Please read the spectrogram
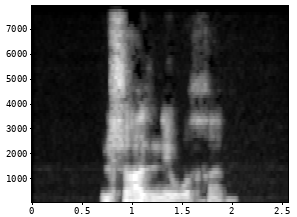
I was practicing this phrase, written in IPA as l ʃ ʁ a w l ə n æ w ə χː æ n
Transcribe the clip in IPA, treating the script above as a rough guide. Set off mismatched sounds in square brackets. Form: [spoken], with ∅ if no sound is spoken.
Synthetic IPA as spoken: l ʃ ʁ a [∅] l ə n [i] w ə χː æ [m]

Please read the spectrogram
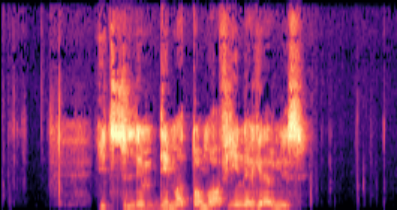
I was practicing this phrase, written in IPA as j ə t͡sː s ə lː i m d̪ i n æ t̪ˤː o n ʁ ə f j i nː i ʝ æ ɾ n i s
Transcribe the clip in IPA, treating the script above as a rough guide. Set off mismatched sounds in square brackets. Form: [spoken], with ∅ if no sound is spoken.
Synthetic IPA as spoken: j ə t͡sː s ə lː i m d̪ i [m] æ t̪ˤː o [m] ʁ ə f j i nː [æ] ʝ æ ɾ n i s

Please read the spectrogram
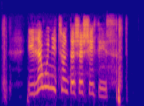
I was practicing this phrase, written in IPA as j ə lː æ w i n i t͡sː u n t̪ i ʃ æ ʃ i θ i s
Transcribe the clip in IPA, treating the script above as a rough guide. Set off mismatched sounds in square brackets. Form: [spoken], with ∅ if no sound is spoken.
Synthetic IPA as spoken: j ə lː æ w i n i t͡sː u n t̪ [æ] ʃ æ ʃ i θ i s

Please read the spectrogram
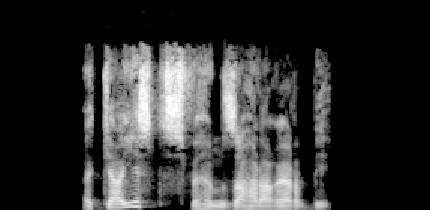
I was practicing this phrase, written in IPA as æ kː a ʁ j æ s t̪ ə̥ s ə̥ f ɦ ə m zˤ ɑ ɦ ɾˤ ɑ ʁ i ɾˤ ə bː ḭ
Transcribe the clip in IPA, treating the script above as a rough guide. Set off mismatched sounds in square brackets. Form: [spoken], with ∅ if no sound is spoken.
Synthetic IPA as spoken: æ kː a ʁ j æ s t̪ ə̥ s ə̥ f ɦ ə m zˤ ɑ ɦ ɾˤ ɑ ʁ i ɾˤ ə bː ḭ

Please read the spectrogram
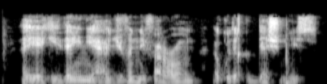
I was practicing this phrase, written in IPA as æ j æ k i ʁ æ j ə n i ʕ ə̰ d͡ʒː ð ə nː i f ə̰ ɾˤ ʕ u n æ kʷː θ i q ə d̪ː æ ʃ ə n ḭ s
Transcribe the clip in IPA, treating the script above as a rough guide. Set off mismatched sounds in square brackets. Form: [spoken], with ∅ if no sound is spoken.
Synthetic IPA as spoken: æ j æ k i [ð] æ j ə n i ʕ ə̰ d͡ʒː [v] ə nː i f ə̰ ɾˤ ʕ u n æ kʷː [ð] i q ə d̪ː æ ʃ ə n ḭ s

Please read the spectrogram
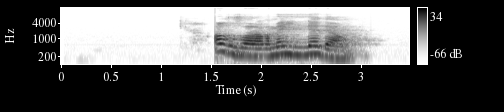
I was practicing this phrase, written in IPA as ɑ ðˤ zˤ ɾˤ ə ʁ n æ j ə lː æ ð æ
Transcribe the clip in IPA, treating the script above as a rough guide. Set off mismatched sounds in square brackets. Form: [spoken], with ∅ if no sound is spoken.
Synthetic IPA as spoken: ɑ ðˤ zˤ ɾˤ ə ʁ [m] æ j ə lː æ ð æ

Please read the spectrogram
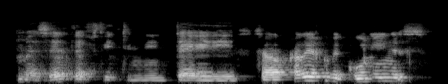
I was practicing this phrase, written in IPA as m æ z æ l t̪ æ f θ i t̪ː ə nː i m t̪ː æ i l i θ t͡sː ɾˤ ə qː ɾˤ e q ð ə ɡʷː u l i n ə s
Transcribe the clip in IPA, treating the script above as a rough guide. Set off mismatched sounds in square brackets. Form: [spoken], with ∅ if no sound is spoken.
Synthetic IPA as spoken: m æ z æ l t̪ æ f θ i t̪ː ə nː i [n] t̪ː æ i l i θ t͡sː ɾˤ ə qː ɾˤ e q ð ə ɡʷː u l i n ə s

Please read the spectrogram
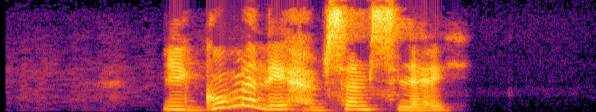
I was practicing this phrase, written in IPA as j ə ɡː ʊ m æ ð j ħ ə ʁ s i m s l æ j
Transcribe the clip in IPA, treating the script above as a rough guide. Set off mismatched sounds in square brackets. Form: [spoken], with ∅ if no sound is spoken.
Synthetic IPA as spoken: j ə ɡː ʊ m æ ð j ħ ə [v] s [æ] m s l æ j

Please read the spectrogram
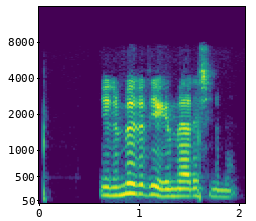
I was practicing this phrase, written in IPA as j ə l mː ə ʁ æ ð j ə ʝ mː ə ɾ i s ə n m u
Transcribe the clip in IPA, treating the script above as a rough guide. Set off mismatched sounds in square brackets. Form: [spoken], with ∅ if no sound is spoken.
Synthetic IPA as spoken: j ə l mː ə [ð] æ ð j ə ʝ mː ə ɾ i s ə n m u

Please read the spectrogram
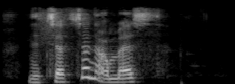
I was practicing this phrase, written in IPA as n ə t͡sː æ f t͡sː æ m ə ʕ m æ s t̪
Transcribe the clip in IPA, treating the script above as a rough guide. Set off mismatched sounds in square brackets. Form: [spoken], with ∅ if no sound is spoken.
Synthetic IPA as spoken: n ə t͡sː æ [θ] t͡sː æ [n] ə [ʁ] m æ s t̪

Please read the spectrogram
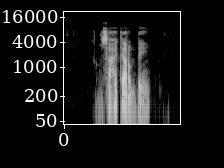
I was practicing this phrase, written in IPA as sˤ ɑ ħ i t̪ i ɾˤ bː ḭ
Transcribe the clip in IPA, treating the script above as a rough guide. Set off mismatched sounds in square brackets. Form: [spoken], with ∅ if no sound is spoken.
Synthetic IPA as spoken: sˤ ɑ ħ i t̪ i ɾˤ bː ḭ

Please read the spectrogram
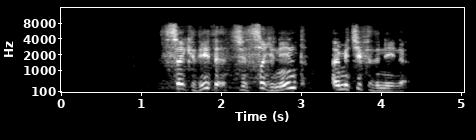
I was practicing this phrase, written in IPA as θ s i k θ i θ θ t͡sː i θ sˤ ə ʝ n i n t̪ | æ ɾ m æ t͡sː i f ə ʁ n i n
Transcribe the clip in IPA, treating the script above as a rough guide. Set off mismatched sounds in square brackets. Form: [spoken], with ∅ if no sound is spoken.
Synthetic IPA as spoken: θ s [æ] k [ð] i θ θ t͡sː i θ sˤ ə ʝ n i n t̪ | æ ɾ m [i] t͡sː i f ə [ð] n i n

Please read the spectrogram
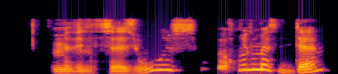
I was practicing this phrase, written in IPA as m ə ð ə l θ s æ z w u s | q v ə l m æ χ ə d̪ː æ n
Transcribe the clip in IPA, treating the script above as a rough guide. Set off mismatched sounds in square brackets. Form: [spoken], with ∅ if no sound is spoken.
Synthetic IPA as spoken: m ə ð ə l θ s æ z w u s | q v ə l m æ [θ] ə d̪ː æ [m]

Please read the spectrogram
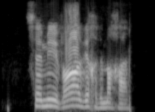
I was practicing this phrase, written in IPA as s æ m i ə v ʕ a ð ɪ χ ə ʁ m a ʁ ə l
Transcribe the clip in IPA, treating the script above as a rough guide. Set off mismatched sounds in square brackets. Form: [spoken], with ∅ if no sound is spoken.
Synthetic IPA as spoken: s æ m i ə v [ʁ] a ð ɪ χ ə [ð] m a [χ] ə [ɾ]

